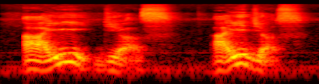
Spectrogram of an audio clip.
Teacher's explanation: estas vogais devem ser lidas separada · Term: trema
